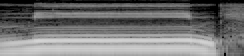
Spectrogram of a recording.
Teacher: 2 ঠোঁটের ভেজা অংশ মিলিত করে উচ্চারণ করতে হবে, মিম এভাবে টেনে উচ্চারণ করবেন, মিম।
